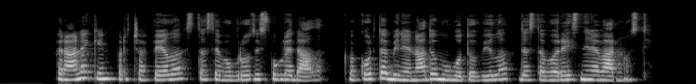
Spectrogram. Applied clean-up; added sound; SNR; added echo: neural mask model DeepFilterNet 3.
